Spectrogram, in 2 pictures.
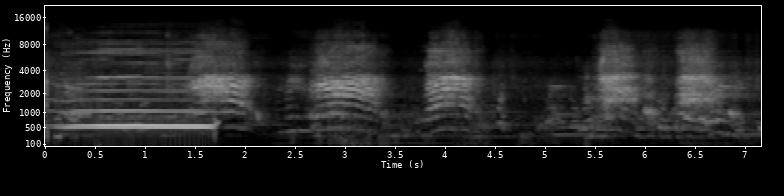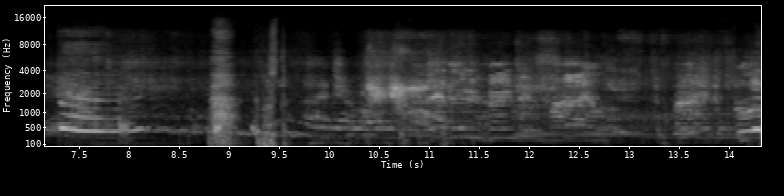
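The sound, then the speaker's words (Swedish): A newborn baby cries loudly just after being born, in a series of high, strained wails separated by short breaths, with other voices faintly audible near the end. “Och du vet, man hör bebisen och bara skrika.”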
